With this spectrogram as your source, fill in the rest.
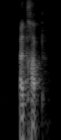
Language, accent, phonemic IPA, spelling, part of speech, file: French, France, /a.tʁap/, attrape, noun / verb, LL-Q150 (fra)-attrape.wav
- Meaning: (noun) 1. trap (device designed to catch or kill animals) 2. dummy, mockup, decoy; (verb) inflection of attraper: first/third-person singular present indicative/subjunctive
